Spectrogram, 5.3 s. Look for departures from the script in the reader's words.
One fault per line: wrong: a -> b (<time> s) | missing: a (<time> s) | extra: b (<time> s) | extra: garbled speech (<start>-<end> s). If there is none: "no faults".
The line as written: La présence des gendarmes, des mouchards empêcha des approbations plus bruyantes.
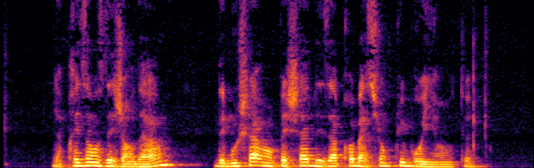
no faults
